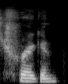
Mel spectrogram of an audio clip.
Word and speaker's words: Tregan: you're trigging films yeah it's tragen oh sorry sorry dragon i'm i'm a fake fan i guess now he's a fake fan uh it's it's fine you can pronounce it either way all right it doesn't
